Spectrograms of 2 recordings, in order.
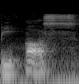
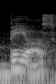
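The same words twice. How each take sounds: First: The accent is on the last syllable. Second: The accent is on the first syllable. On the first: It means a bow. "with the accent on the last syllable" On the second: It means life. "with the accent on the iota"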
